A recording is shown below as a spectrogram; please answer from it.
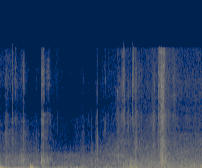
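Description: A car door shutting with one heavy thump at the very start, then faint footsteps on gravel with wind buffeting the microphone.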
